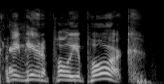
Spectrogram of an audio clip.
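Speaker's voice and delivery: terrible fake Boston accent, very high-pitched. Joke about a meet and greet with someone in a wheelchair, in a terrible boston accent. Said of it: "Or whatever the Boston accent is".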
